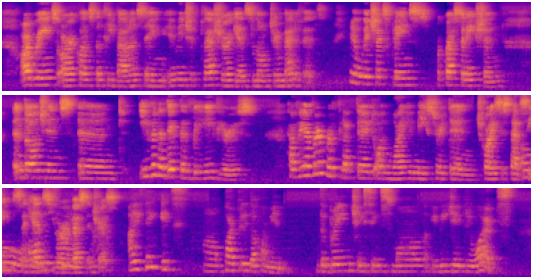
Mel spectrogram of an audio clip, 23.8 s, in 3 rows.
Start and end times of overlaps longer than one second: 15.7-17.1

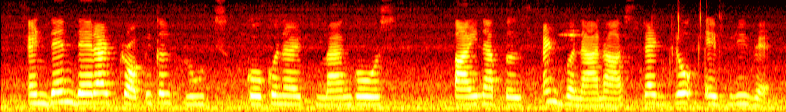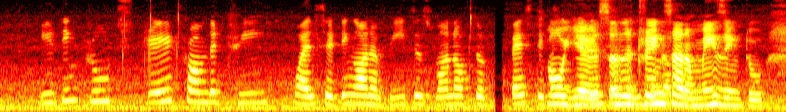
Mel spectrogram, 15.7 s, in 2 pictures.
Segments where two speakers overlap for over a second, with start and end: 13.6-14.9

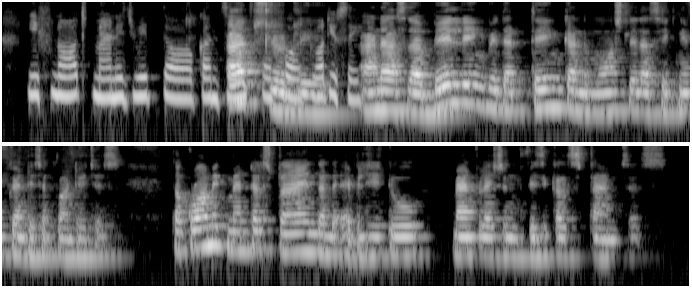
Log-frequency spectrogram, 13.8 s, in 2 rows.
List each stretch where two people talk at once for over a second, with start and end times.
2.2-3.6

